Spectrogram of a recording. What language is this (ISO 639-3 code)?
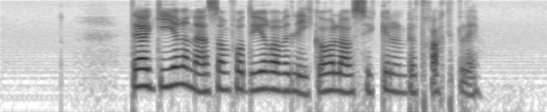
nor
